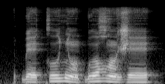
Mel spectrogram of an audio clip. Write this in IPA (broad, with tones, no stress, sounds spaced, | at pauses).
ɓ e˨ k u˦ ʎ õ˩ ɓ u˦ ʁ õ˨ ʒ e˨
